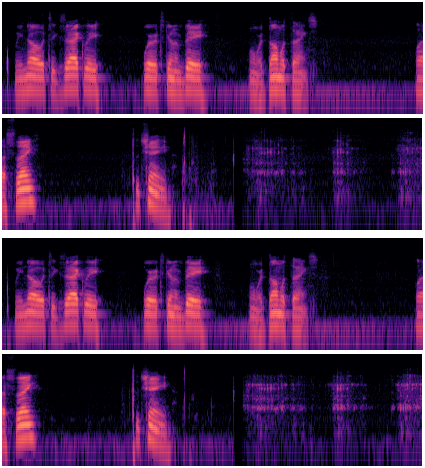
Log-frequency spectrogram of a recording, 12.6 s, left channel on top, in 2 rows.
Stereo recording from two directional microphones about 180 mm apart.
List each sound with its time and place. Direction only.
0.2 s speech: 15° left (ahead or behind)
6.1 s speech: 20° left (ahead or behind)
8.4 s speech: 15° left (ahead or behind)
